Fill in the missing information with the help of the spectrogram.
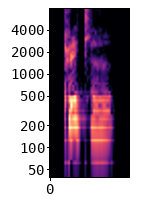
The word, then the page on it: prickle: Indian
